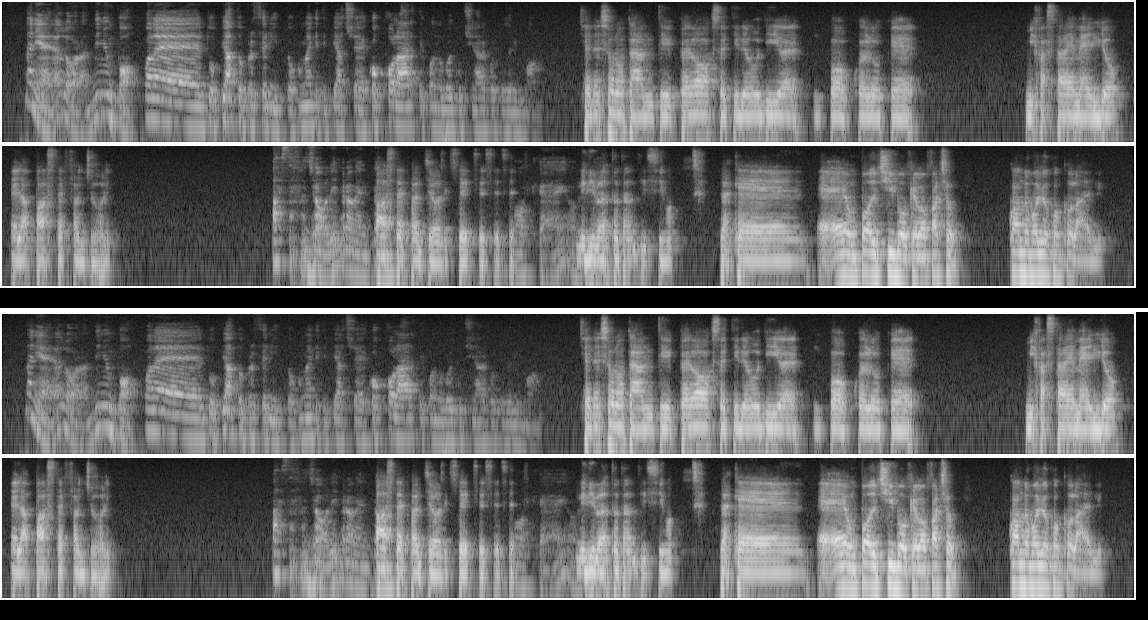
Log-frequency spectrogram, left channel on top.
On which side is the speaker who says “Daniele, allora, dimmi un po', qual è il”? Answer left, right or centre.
Left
